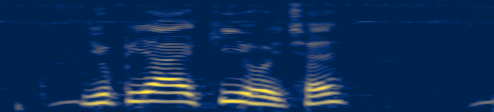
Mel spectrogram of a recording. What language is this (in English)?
Maithili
